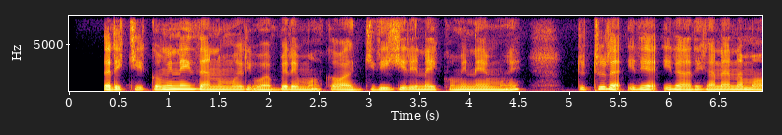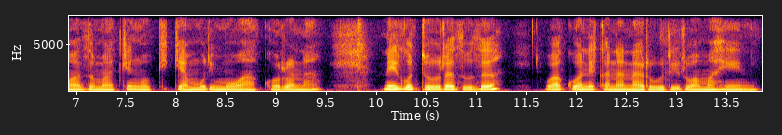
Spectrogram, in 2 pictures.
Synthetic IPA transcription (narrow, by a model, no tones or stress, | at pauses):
taɾekiːkominaiðanomwɛɾḭwabɛɾɛmwa̰kawaɡiɾiɣiɾɛnaikominaːmwɛ | d̥utuɾaʔiɾeaʔiɾaɾeɣananamawaðɔmakeŋokikeamoɾimowakɔɾɔna | neiɣotoːɾaðuða | wakuɔnɛkananaɾoɾiɾwamaɦeni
